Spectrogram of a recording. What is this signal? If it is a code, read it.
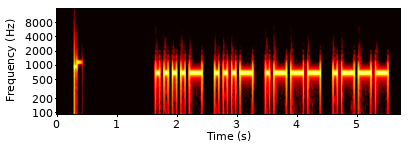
Morse code, heard as a keyed tone, about 17 wpm, 700 Hz. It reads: 4VJJ
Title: Four Challenging Letter-Number Combinations 17wpm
